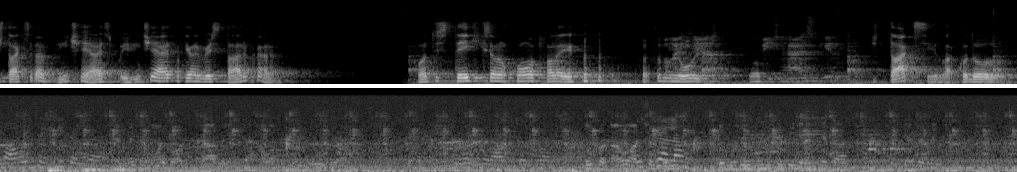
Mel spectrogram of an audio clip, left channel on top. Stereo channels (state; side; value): different; both; correlation 0.01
